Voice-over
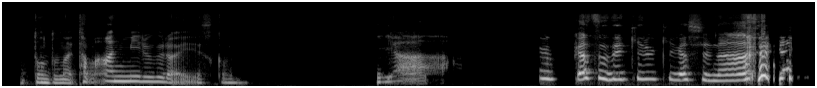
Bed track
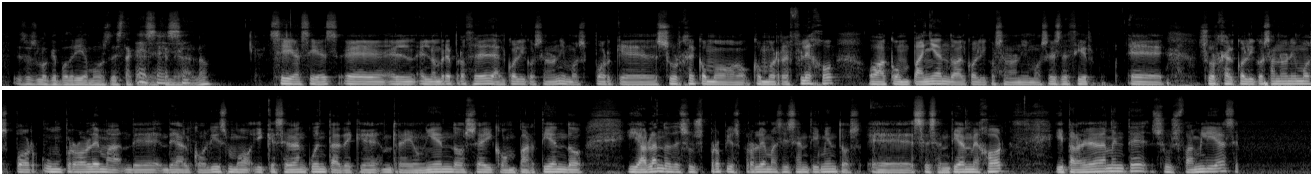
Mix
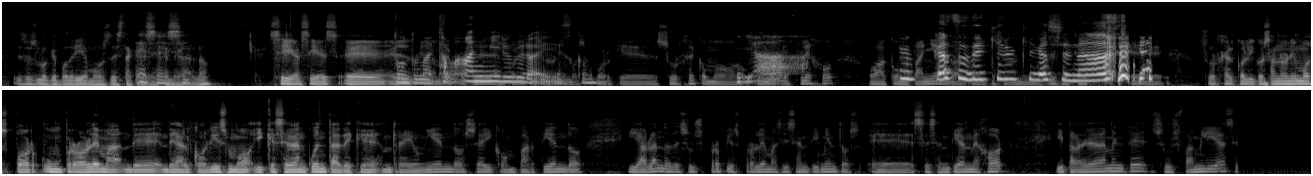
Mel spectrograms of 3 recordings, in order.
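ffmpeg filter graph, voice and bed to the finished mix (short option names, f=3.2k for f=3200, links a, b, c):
-filter_complex "[0:a]adelay=3600,volume=-0.5dB[a];[1:a]volume=12dB,afade=t=out:st=3.57:d=0.67:silence=0.237137,afade=t=in:st=12.03:d=1.33:silence=0.158489,afade=t=out:st=16.34:d=1.06:silence=0.237137[b];[a][b]amix=inputs=2:normalize=0"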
